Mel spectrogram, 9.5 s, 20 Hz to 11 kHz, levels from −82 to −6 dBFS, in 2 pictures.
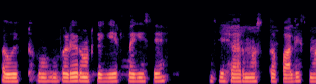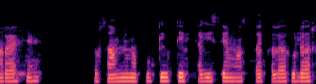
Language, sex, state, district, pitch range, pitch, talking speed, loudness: Chhattisgarhi, male, Chhattisgarh, Jashpur, 145-150 Hz, 145 Hz, 160 wpm, -27 LUFS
